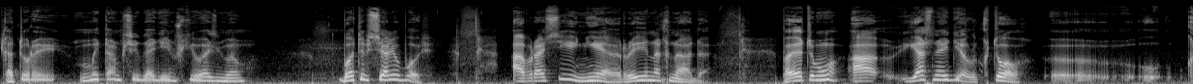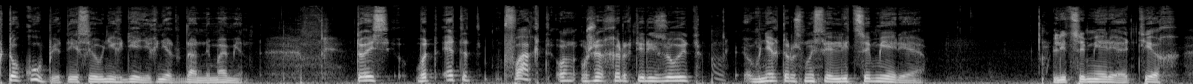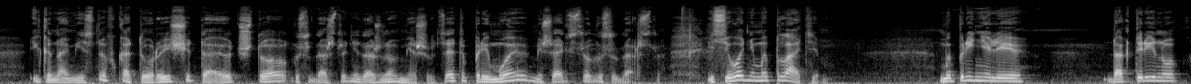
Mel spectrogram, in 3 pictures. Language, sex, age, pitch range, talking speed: Russian, male, 60-79, 110-170 Hz, 105 wpm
